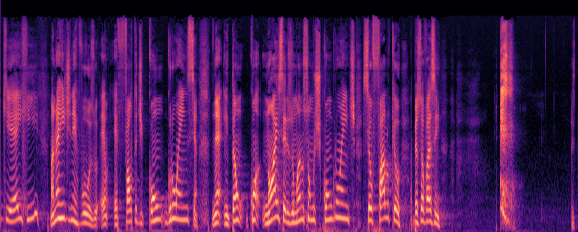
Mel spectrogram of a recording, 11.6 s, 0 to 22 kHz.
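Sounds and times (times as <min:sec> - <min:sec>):
speech: 0:00.0 - 0:09.0, 0:10.0 - 0:10.4
loud forceful sneeze: 0:10.0 - 0:10.5.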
